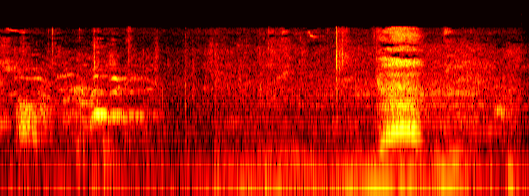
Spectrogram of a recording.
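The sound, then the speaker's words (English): A woman filming on a mobile phone as an SUV speeds away gives a sharp, deep gasp that cuts in loudly near the end, a single breathy intake over a noisy, rumbling outdoor background with scattered faint voices and thuds. “Now, that deep gasp was the base of the woman who was shooting it on a mobile phone as the SUV sped away.”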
